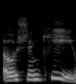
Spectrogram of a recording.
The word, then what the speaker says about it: Ocean Cay: So we're the next day we were day 5, we're supposed to be in Ocean Key, which is spelled Ocean Cay.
